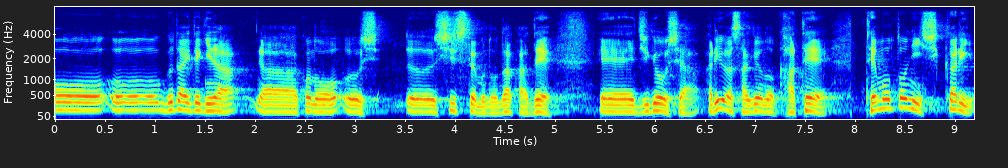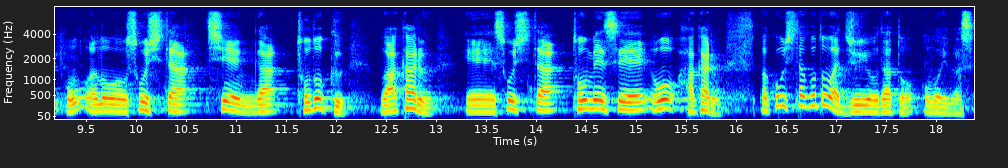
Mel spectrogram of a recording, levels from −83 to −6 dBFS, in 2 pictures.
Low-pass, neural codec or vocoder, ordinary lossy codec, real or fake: 7.2 kHz; none; none; real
